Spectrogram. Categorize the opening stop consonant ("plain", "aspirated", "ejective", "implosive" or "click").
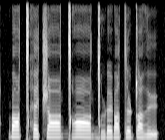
click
